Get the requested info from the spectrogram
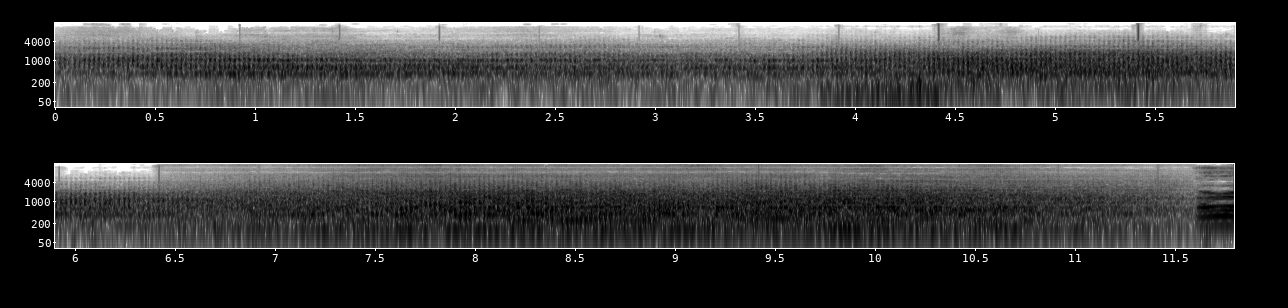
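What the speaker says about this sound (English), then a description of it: "there's a helicopter behind me installing power lines" Helicopter installing power lines over residential acreage, its rotor and engine rumble loud and steady, swelling closer partway through as it hovers nearby.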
